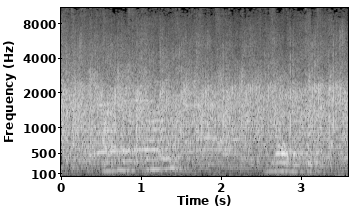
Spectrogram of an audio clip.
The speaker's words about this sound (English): Could we have a round of applause for our Thomas?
